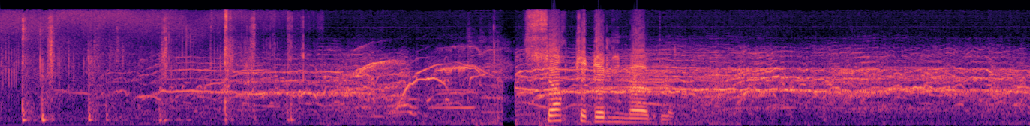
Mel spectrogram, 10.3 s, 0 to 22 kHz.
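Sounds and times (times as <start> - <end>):
dense crowd of young people shouting and clamoring: 0.8 - 10.2
speech: 5.5 - 6.9.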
